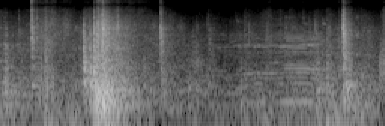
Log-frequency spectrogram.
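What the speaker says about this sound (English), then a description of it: "we're loading up some cows and calves" Cattle moo while cows and calves are loaded onto a trailer, with one loud close moo and a few shorter calls, plus metallic clanks and knocks from the loading gear.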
